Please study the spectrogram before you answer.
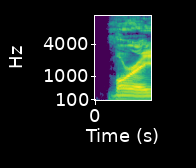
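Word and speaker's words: moiré: by lines of interference Moray is French I believe where is this French word and according to Wikipedia that's how you pronounce it now I'm not an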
